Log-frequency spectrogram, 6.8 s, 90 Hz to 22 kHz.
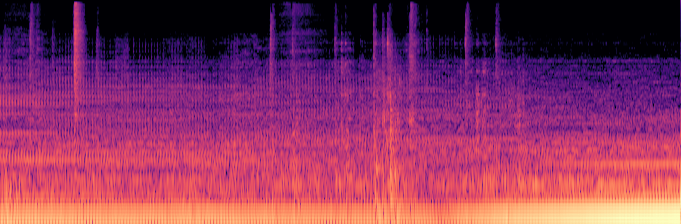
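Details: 173MRB refrigerator: a strong low hum with a steady pulsing beat around three or four per second and faint creaks. Abnormal refrigerator noise, cause unclear.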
